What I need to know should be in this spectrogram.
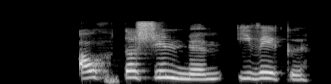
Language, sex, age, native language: Icelandic, male, 10, Icelandic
